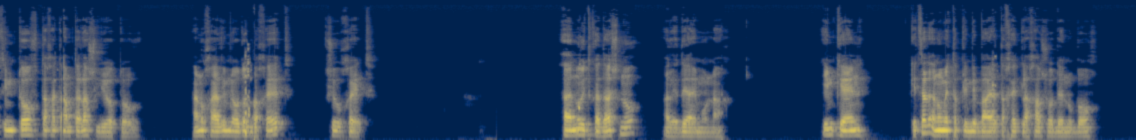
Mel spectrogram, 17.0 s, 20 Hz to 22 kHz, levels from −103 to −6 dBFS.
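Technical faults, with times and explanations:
0.81–0.96 s, 3.67–3.82 s, 8.64–8.70 s, 10.81–10.90 s, 14.87–14.94 s: corrupt frame decoded. The decoder played damaged compressed frames, misplacing energy across frequencies as brief chirps, blips or bursts of noise that peak at about -10 dBFS in the first two and about -15 dBFS at 8.6 s and 14.9 s, with the 10.8 s burst much fainter at about -35 dBFS.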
